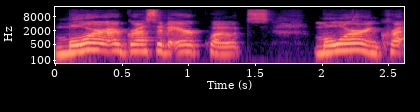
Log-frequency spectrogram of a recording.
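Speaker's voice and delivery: plain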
